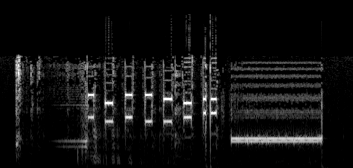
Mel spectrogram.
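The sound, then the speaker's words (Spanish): A rapid series of eight or so clear touch-tone beeps as a number is dialed, followed by a steady, loud electronic tone lasting over a second. No one speaks. “Nos costó bastante encontrar el teléfono de Moctezuma en la Wikipedia, pero ya lo logramos, comunicarnos con el más allá”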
